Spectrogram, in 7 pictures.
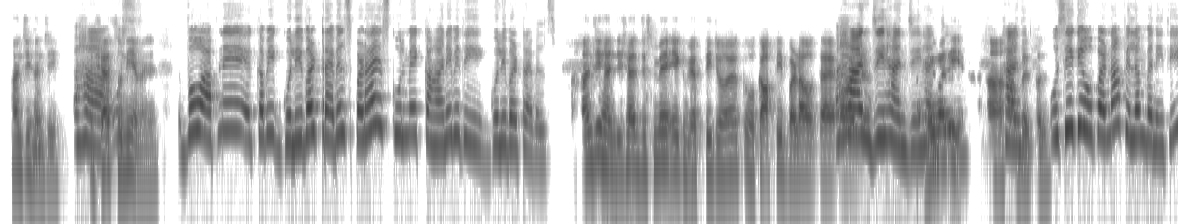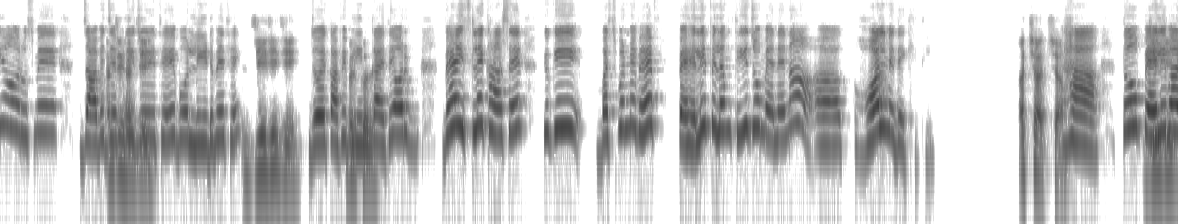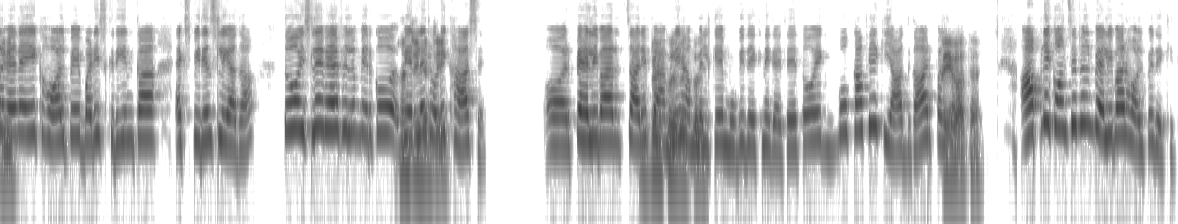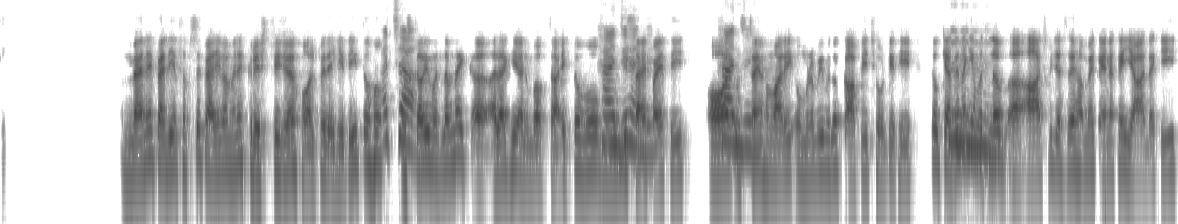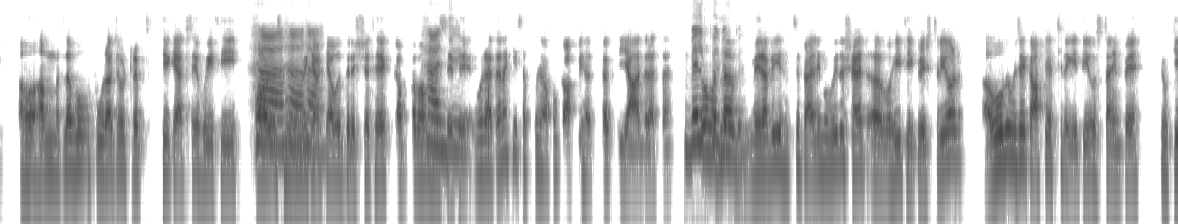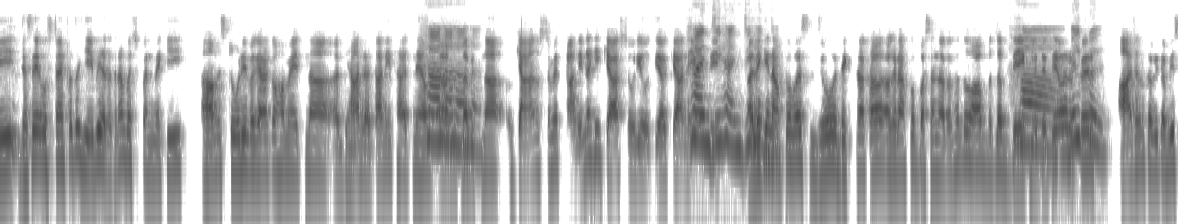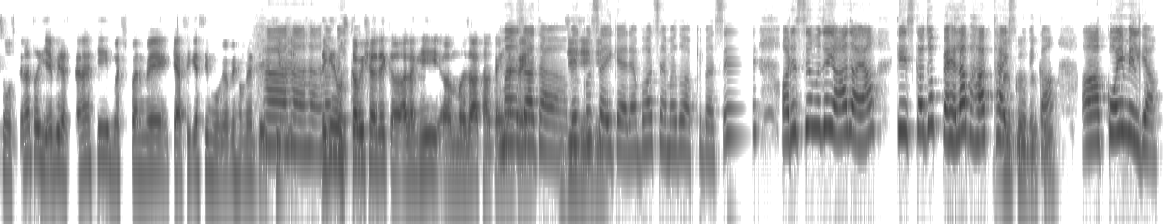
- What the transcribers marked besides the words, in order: in English: "लीड"; in English: "हॉल"; in English: "एक्सपीरियंस"; in English: "फैमिली"; in English: "मूवी"; in English: "हॉल"; laughing while speaking: "तो"; in English: "मूवी"; in English: "साइ-फाइ"; in English: "टाइम"; in English: "ट्रिप"; in English: "मूवी"; in English: "मूवी"; in English: "टाइम"; in English: "टाइम"; in English: "स्टोरी"; in English: "स्टोरी"; in English: "मूवी"; in English: "मूवी"
- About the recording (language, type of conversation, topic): Hindi, unstructured, आपके बचपन की सबसे यादगार फिल्म कौन सी थी?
